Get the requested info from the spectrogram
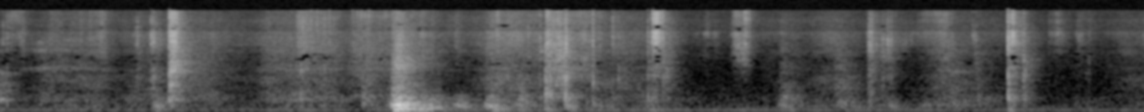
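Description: Pokemon trading cards being handled and flipped over, giving faint, scattered flicks and rustles of card stock, with a short spoken "okay" about three seconds in.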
